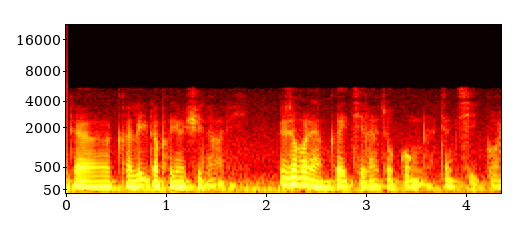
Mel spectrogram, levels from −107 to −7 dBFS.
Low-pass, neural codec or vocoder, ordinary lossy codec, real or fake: 5.4 kHz; none; Opus, 64 kbps; real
